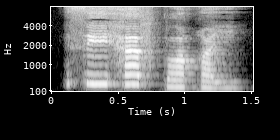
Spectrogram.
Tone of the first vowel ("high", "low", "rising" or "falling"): high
